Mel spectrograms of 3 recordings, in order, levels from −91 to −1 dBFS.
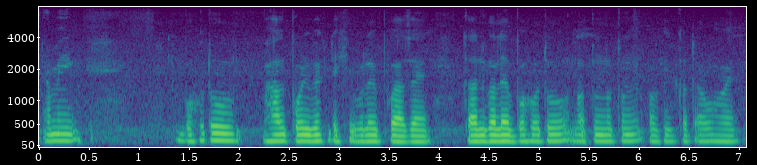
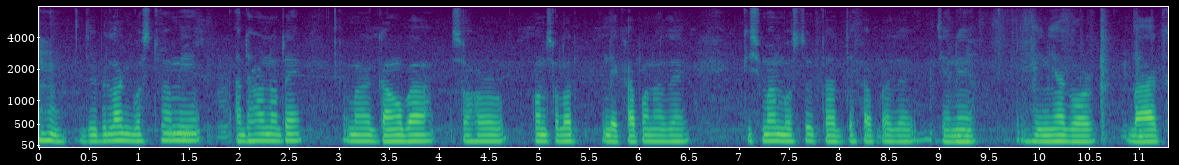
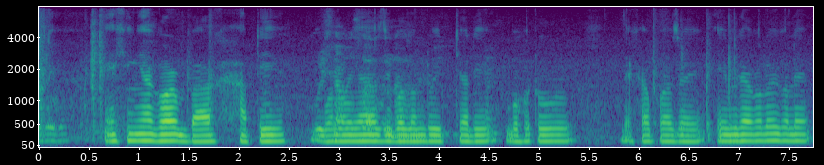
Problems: background sounds at intervals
